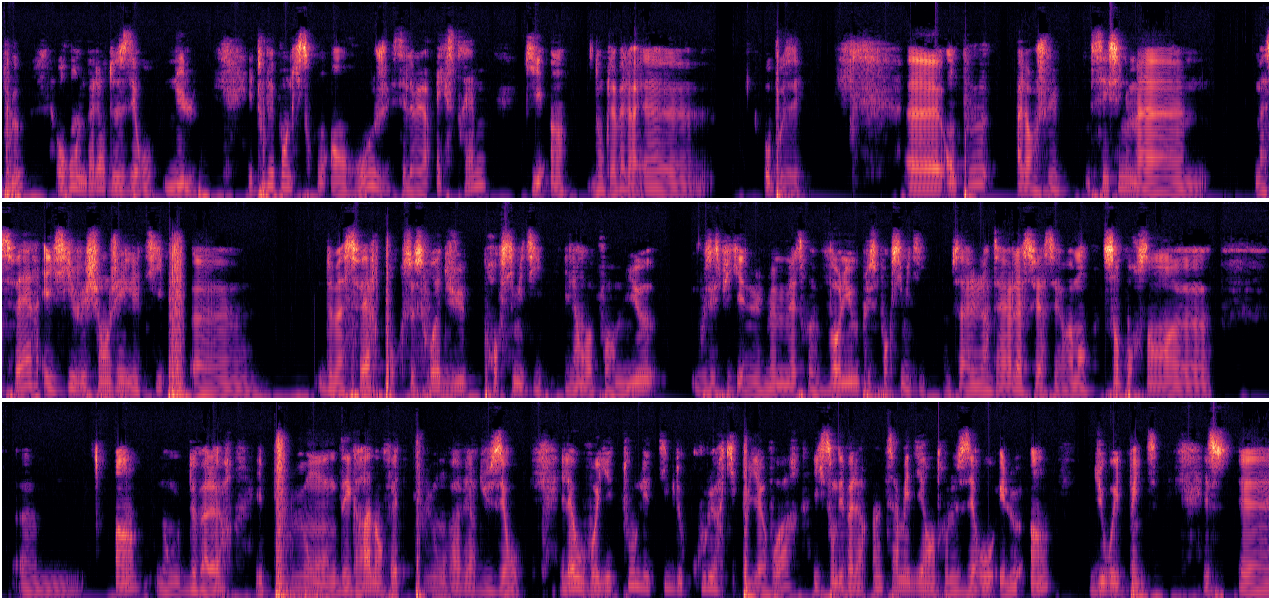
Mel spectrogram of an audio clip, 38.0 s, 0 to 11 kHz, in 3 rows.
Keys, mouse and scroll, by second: 11.1 right click, 20.0 click.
